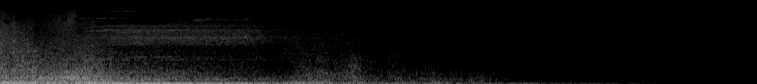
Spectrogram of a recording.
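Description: A triumphant game fanfare plays loudly and fades away.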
